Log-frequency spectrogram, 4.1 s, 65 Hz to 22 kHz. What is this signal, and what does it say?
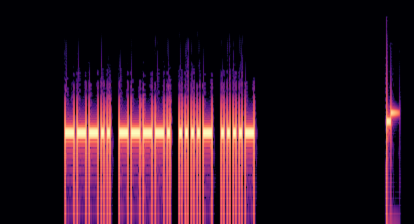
Morse code, heard as a keyed tone, about 40 wpm, 700 Hz. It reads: 8944
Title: Numbers - 4-Digit 40wpm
